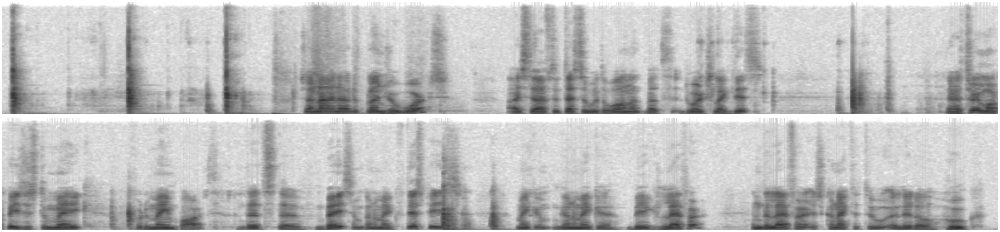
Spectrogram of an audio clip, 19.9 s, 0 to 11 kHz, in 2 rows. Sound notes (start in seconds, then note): 1.2 knocking; 8.5 clanking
